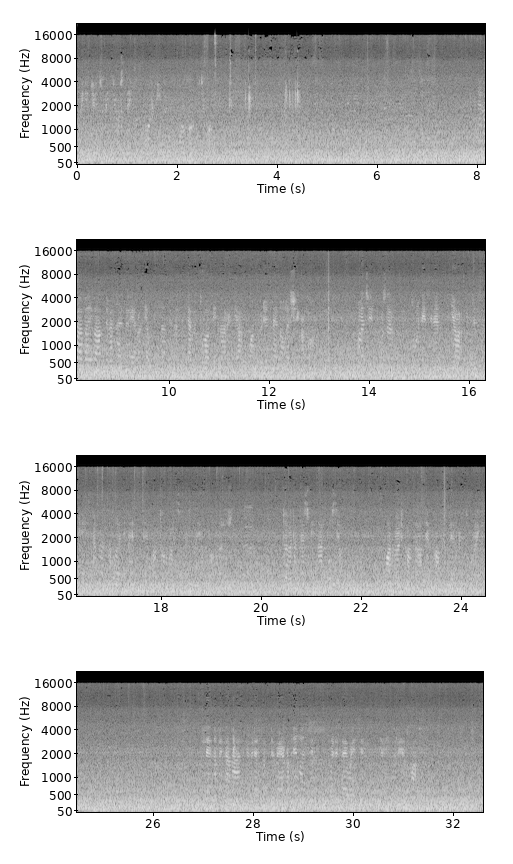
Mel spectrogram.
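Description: Airliner cabin noise in flight: a steady, even rush of engine and airflow, with faint voices now and then.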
